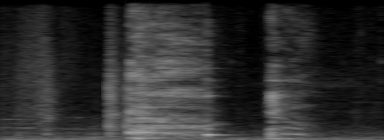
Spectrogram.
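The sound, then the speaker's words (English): A few harsh, breathy coughs burst out one after another with short gaps between them, with no talking alongside. “Except for my coughing.”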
